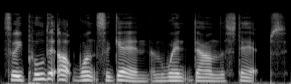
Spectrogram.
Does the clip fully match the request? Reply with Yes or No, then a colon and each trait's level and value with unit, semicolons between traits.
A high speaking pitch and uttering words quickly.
No: medium, 180 Hz; fast, 245 wpm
